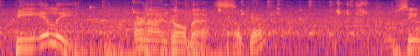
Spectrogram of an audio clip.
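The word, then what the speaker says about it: Willy: on Gomez now it's spelled Willie but pronounced with a B beilly Nan Gomez okay we've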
